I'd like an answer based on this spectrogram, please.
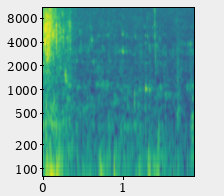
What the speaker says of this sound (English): just run it under hot water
